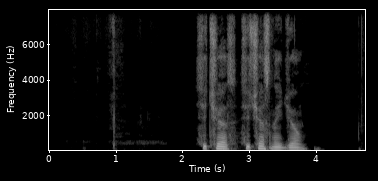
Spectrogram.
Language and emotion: Russian, neutral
